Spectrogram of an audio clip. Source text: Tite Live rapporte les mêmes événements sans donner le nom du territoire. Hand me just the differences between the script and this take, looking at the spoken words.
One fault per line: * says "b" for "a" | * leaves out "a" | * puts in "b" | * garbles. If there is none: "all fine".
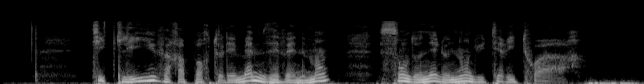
all fine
